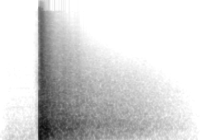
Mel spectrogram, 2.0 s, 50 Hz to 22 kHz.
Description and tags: EXPLODE FIRECRACKER
Firecracker explosion. Recorded by a Sound Devices 302, Olympus LS100 and a Sennheiser MKH60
